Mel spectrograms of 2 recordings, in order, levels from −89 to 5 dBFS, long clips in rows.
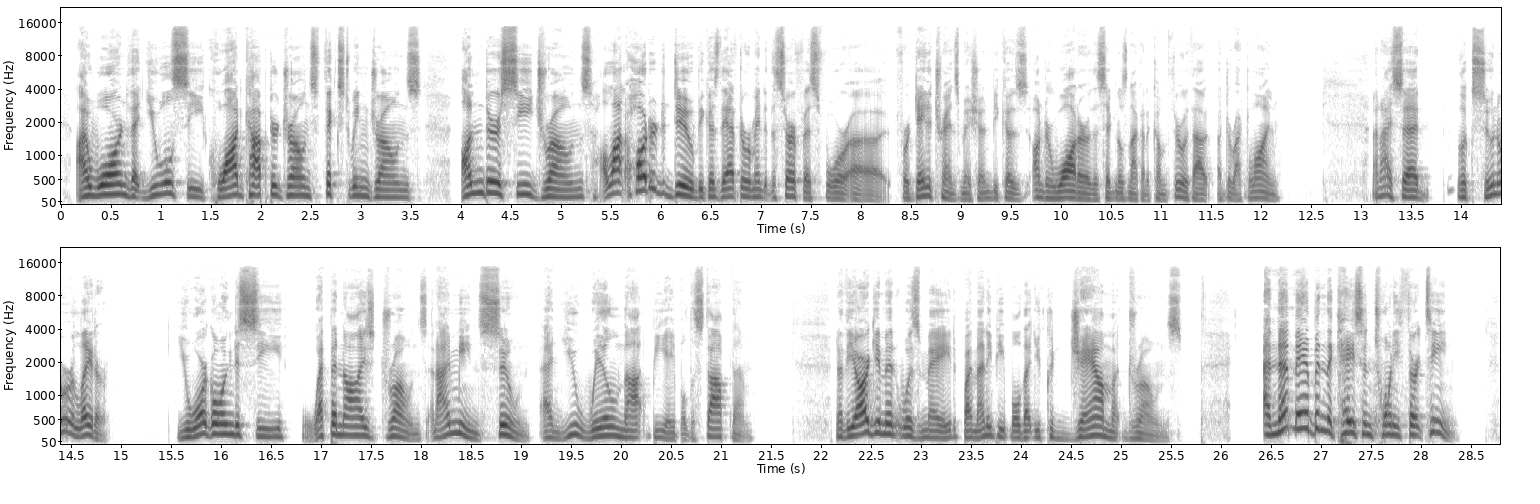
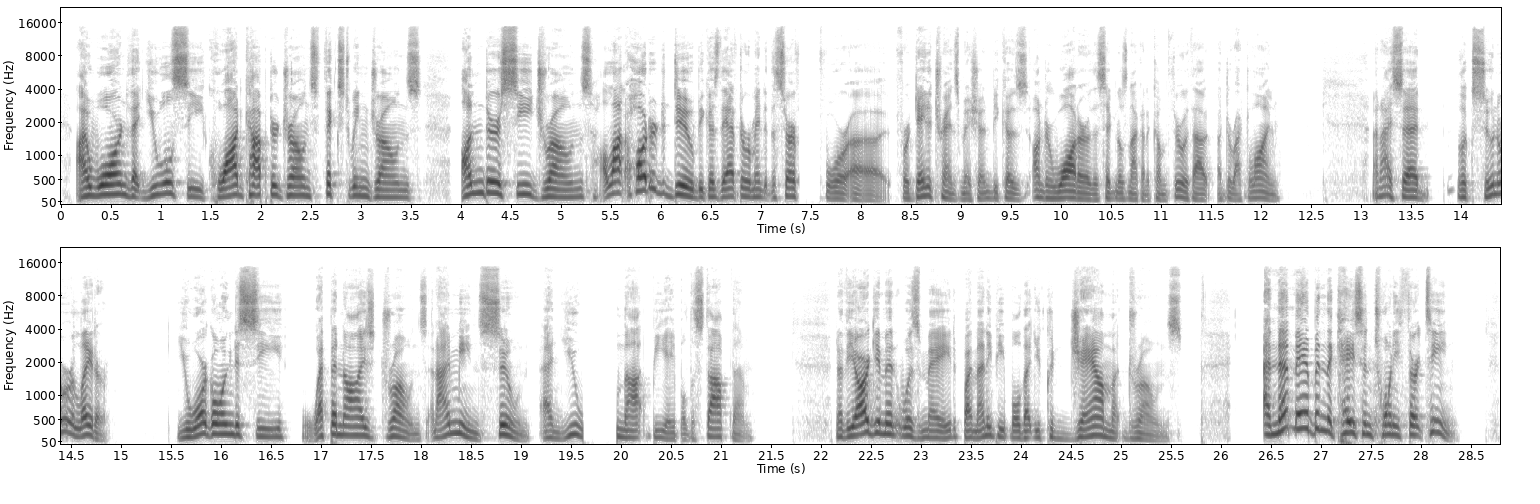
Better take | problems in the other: first | audio cutting out; at 7.5 s and at 20 s

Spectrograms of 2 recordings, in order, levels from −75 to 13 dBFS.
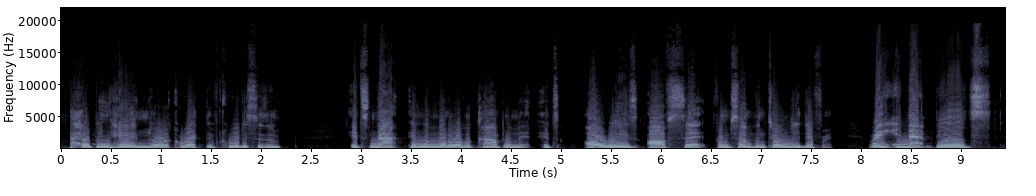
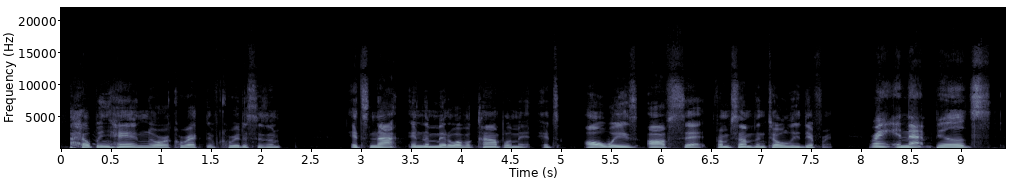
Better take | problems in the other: second | distortion; heavy; 7 dB below the speech

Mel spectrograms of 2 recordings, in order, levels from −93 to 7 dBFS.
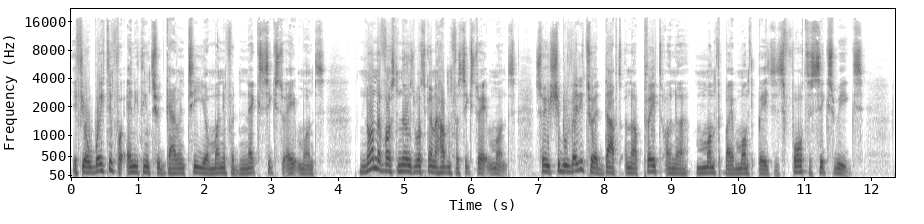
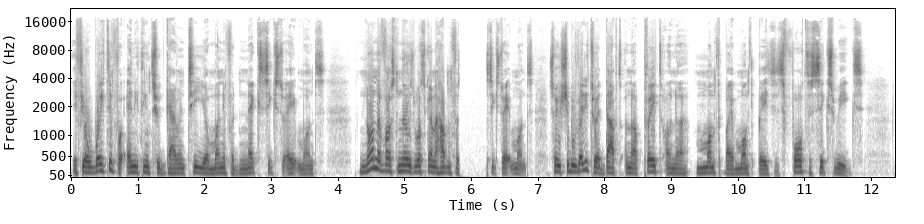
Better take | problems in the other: first | audio freezing; at 6 s

